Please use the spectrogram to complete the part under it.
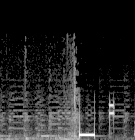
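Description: Telephone line tones as a call is connected: faint background sounds give way to a loud, steady low tone lasting about a third of a second, followed by a short, higher beep.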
